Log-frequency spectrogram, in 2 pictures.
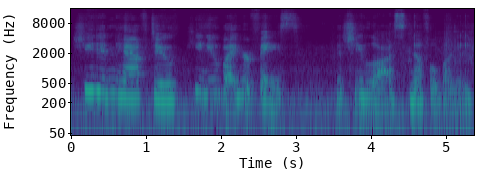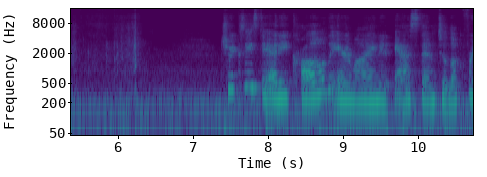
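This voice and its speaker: A woman reading a picture book aloud to children, slow and expressive, pointing out the pictures as she goes. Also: a little high, creaky, slight background noise. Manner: slow, expressive storytime reading, asking listeners to look at pictures.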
